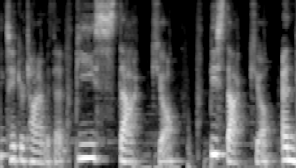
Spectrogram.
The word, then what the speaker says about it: pistacchio: it pistachio pistachio and that i before the o it's kind of like the word grazie it's not grazie it's a half vowel would treat it like a y like a pistachio pistachio so you're just putting a little y in it and you're focusing on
